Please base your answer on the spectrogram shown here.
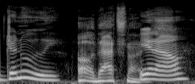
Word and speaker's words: Giannulli: Okay, it's Olivia Giannulli. Oh, Giannulli. Yeah, it's Italian. Ooh. But I think I even pronounce it wrong. I think it's supposed to be like Giannulli.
